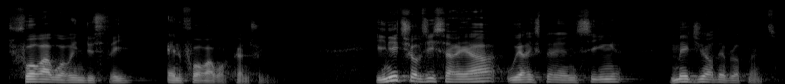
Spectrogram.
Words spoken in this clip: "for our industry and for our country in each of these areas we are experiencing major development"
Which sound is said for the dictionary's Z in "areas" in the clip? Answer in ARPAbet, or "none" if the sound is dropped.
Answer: none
